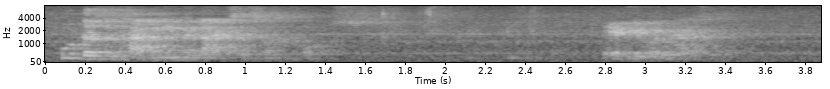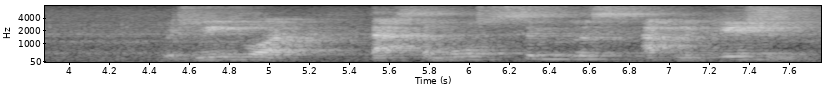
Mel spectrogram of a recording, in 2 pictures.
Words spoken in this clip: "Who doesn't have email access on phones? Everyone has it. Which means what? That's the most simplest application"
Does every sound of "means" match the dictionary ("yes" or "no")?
yes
